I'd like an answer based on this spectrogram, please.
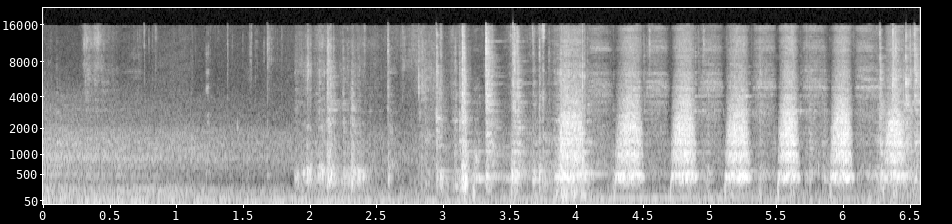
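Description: Beekeeping smoker's bellows pumped in a steady run of short puffs, about two or three a second, starting about three seconds in, after some rustling as tinder is pushed into the can. Each puff blows air through the firebox to get freshly lit tinder smouldering.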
